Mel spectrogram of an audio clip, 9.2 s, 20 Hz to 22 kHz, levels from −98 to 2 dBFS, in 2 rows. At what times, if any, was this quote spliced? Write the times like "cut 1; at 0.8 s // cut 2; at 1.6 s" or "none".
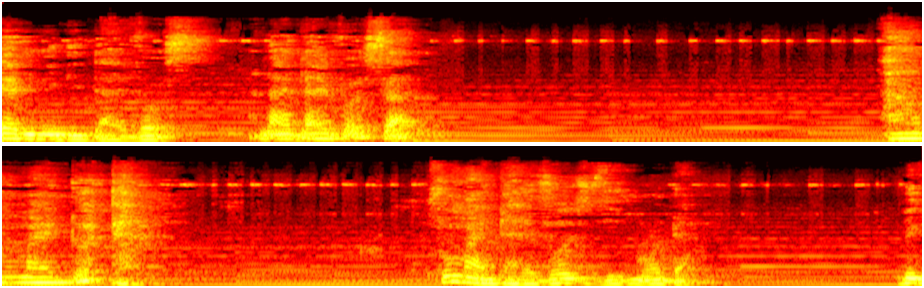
none

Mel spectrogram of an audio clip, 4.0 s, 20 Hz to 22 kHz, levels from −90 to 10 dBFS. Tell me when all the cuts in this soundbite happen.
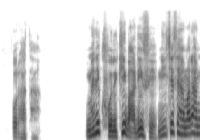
cut 1; at 3.1 s

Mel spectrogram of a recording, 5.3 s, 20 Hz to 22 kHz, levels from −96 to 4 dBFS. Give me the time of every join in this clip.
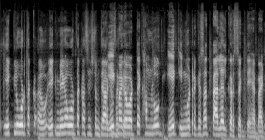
none

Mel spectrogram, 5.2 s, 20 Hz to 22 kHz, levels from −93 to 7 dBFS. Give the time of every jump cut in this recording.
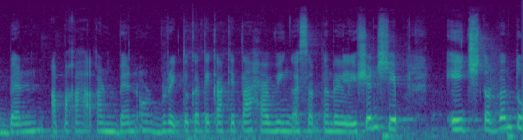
cut 1; at 1.9 s // cut 2; at 4.3 s

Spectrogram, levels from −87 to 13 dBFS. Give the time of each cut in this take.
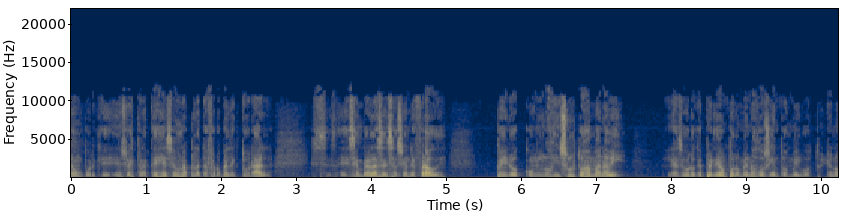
cut 1; at 7.6 s

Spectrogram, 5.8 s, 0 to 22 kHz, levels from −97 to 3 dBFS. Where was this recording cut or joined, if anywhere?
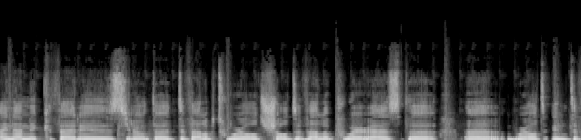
none

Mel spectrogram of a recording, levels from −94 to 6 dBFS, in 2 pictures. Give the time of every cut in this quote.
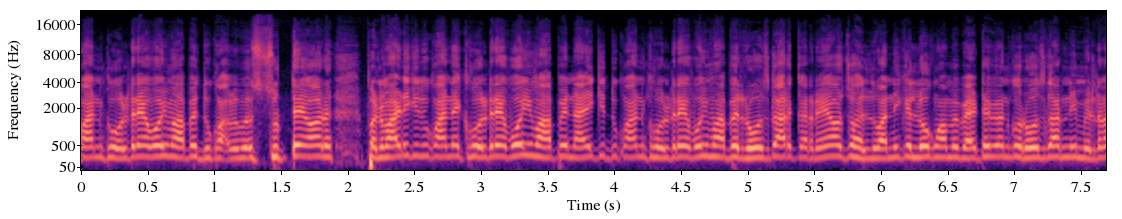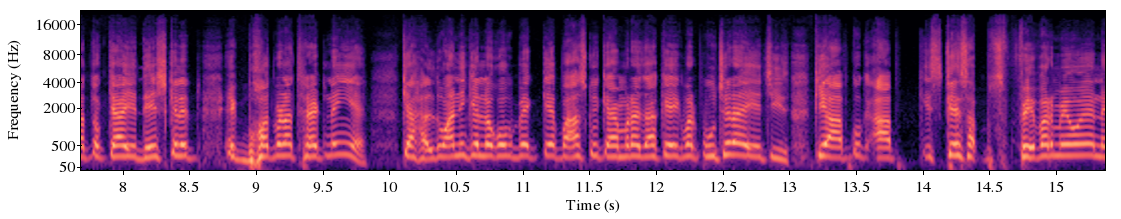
none

